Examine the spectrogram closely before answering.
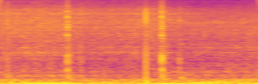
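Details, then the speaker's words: Engine after replacing a part that had stopped it dying at start: a rough, steady idle with loud hollow suction from the unfiltered intake and sharp clicks. There is no throttle response and no tach; the owner suspects the other throttle body. "But now at least it's running, but I still have no throttle."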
